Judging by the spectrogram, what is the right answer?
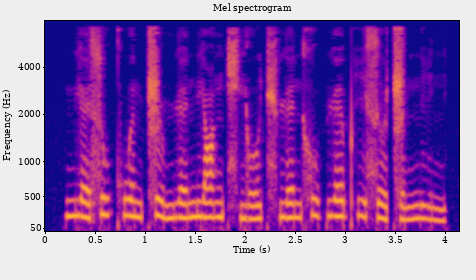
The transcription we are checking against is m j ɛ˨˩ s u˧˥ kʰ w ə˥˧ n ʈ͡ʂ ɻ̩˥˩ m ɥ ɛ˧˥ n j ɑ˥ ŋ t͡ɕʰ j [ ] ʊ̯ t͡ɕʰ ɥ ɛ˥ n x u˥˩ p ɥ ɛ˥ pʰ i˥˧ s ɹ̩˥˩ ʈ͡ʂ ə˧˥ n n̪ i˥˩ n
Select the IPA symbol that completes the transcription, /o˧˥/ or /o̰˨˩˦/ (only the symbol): o˧˥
